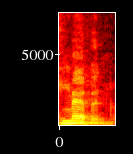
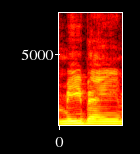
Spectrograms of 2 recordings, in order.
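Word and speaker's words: Mebane: Don't don't mispronounce meban. Okay. It a it's not me bane or any of that stuff. We know. It's all right. Well, at least from where we are, we call you Mebban.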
